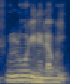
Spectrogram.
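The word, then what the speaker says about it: pHluorin: 그래서 일명 pH 롤린이라고 쓰고 읽기는 플로린이라고 읽습니다.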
